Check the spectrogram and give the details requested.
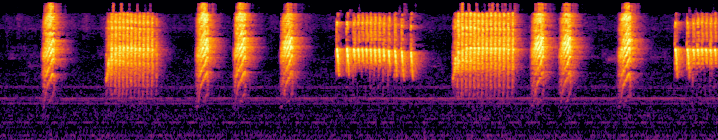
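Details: Indonesian bird-training recording pairing a cililin with a cucak kinoy, both singing energetically; loud, harsh, broadband bursts alternate with sharp downslurred whistled notes, close and clean, with no background sounds.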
